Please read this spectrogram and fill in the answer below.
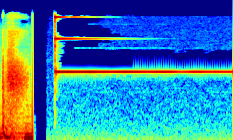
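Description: A single high, bell-like ding sound effect that holds one steady pitch for about two seconds and then cuts off. Just before it, background music stops abruptly with a brief noisy swish.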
